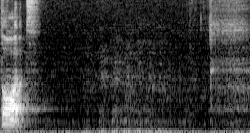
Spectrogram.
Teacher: ঠিক আছে, তো মাখরাজটা জিহ্বার গোড়ার কিনারা, জিহ্বার গোড়ার কিনারা, জিহ্বার গোড়ার কিনারা উপরের মাড়ির দাঁতের গোড়ার সঙ্গে লাগায়, উপরের মাড়ির দাঁতের গোড়ার সঙ্গে লাগায়, দদ।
